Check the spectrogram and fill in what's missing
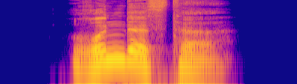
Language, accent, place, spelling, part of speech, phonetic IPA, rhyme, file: German, Germany, Berlin, rundeste, adjective, [ˈʁʊndəstə], -ʊndəstə, De-rundeste.ogg
- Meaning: inflection of rund: 1. strong/mixed nominative/accusative feminine singular superlative degree 2. strong nominative/accusative plural superlative degree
